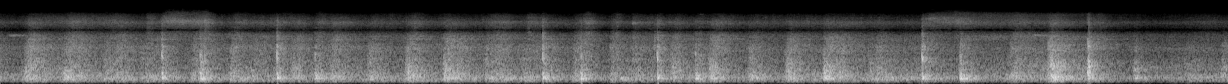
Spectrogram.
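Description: SEPTA Regional Rail electric train running past along the platform, its wheels clacking over the rail joints in a quick, uneven run of knocks over a steady rumble.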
